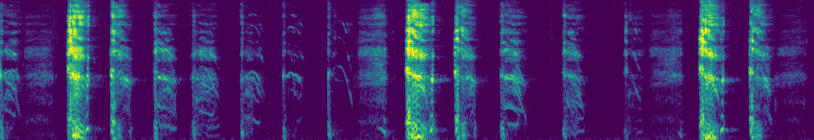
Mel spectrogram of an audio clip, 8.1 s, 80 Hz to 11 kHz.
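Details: After a breathing treatment, runs of harsh, wet productive coughs with throat clearing and gagging, choking on phlegm; part of nearly 40 minutes of painful mucus clearance.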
